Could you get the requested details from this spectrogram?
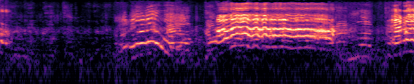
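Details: Pet yellow-naped amazon parrot vocalizing during a commute: long, loud, harmonic nasal wails with wavering pitch, sustained for over a second, after a quieter start with a dipping cry.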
